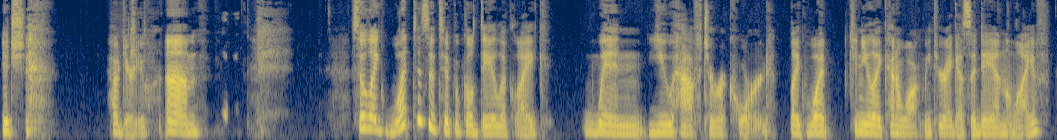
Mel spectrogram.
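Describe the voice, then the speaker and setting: A woman's voice: lowish voice, a bit bright, no echo. Woman host, eager interviewer, dry close recording. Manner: enthusiastic, quick reactions. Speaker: podcast host. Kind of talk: casual podcast interview.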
